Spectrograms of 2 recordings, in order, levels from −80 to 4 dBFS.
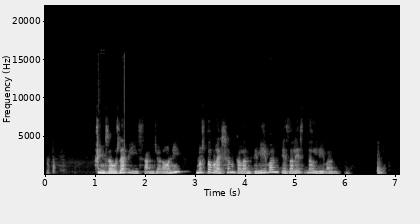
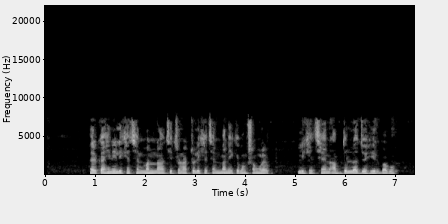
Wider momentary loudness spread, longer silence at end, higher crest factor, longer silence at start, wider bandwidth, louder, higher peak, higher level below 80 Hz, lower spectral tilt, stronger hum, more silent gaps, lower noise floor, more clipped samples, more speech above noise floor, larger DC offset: first, 15 LU vs 5 LU; about the same, 0.3 s vs 0.35 s; about the same, 16 dB vs 18 dB; second, 0.05 s vs 0.9 s; about the same, 7.2 kHz vs 7.8 kHz; first, -16 LUFS vs -19 LUFS; about the same, -2 dBFS vs -2 dBFS; second, -60 dBFS vs -54 dBFS; first, -8 dB/octave vs -5.5 dB/octave; neither; neither; first, -76 dBFS vs -66 dBFS; neither; first, 61 dB vs 47 dB; neither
